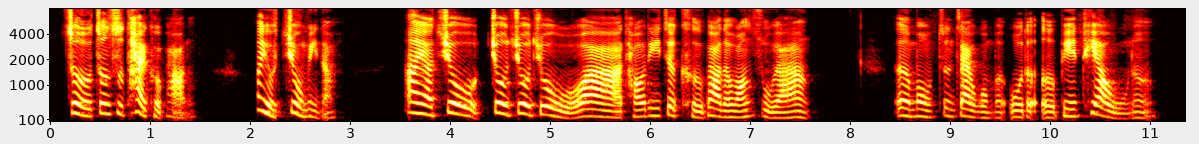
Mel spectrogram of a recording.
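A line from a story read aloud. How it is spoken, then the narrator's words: Giant, anguished and annoyed. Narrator (Chinese): 这个巨人语气充满了苦闷跟恼怒啊，他就说了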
